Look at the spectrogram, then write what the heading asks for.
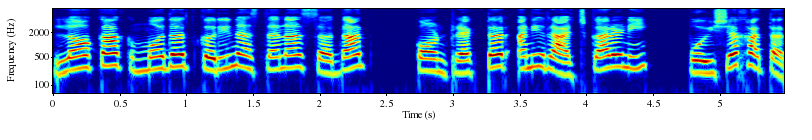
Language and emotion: Goan Konkani, disgusted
